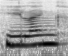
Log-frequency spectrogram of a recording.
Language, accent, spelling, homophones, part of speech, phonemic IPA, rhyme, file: English, US, healing, heeling, noun / verb, /ˈhiːlɪŋ/, -iːlɪŋ, En-us-healing.ogg
- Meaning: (noun) 1. The process where the cells in the body regenerate and repair themselves 2. An act of healing, as by a faith healer 3. The psychological process of dealing with a problem or problems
